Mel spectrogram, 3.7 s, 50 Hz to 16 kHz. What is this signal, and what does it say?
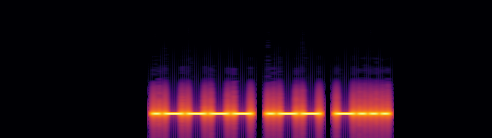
Morse code, heard as a keyed tone, about 28 wpm, 700 Hz. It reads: 1WB
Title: Three Challenging Letter-Number Combinations 28wpm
